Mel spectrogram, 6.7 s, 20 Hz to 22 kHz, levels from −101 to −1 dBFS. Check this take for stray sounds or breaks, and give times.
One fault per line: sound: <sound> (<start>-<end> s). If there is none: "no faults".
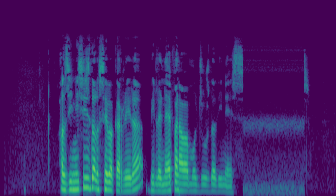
no faults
